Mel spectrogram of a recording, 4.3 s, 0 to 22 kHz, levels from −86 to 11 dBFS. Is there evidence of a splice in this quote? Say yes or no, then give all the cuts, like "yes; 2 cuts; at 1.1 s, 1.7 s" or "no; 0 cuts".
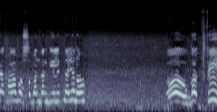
no; 0 cuts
